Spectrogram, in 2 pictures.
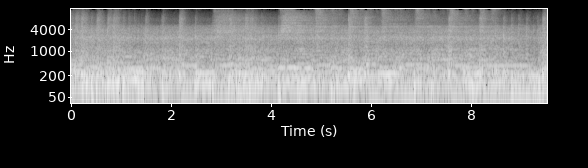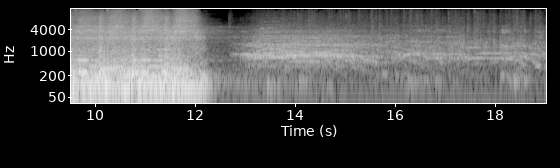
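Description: Heavy metal band playing live, with distorted electric guitar, bass and drum kit, until the song stops abruptly about twelve seconds in. Then the crowd cheers and shouts, fading toward the end.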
